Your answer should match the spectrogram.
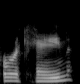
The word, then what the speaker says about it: Hurricane: uh Zion is called Hurricane even though it's spelled hurricane. It the way you actually say it is hurricane because one of the Mormon prophets said it really fast like that.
